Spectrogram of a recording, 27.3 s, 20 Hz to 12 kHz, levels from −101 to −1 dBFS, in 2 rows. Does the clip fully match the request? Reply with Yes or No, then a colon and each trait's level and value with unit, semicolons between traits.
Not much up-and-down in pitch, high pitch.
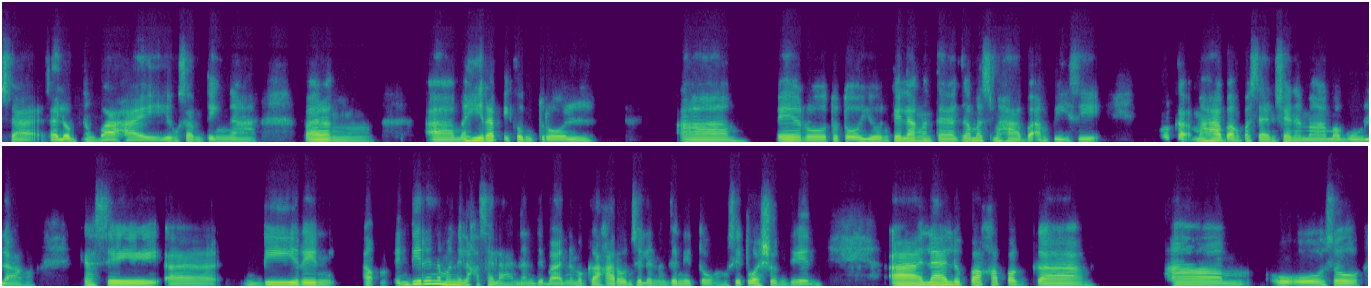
No: narrow, 2.1 semitones; medium, 165 Hz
